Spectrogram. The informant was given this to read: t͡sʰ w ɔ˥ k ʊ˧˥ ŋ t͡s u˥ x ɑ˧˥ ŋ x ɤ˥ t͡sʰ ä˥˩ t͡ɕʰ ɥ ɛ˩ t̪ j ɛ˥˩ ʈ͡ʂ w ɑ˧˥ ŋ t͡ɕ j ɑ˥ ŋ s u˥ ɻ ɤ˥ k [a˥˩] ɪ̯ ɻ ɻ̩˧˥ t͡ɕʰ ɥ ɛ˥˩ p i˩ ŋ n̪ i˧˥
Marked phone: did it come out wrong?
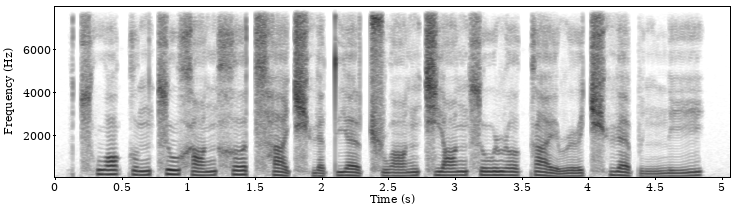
no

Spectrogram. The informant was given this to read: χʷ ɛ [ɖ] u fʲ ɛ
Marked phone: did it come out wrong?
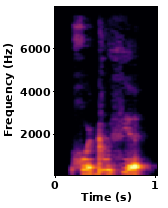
no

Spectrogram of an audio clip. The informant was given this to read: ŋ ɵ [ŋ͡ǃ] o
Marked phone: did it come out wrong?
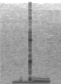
no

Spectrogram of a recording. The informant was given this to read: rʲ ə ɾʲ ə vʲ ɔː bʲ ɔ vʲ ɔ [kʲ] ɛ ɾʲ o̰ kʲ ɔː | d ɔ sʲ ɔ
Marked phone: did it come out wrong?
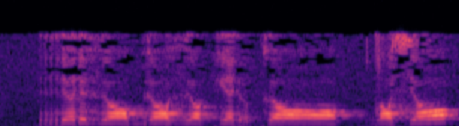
no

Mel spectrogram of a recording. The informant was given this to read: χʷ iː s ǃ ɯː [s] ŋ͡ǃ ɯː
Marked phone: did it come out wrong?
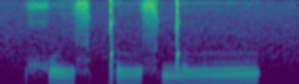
no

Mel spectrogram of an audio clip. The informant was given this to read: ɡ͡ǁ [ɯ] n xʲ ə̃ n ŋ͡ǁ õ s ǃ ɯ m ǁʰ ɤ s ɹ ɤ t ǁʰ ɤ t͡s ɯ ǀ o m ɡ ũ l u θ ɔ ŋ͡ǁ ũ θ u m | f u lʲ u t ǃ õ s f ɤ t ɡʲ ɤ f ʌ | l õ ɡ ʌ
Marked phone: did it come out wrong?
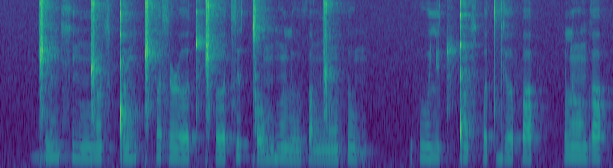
no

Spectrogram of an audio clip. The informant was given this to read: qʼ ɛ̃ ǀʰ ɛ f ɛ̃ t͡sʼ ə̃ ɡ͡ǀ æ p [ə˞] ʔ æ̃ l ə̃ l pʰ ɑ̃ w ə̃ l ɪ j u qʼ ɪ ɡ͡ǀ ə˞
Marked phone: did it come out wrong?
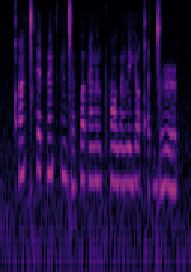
yes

